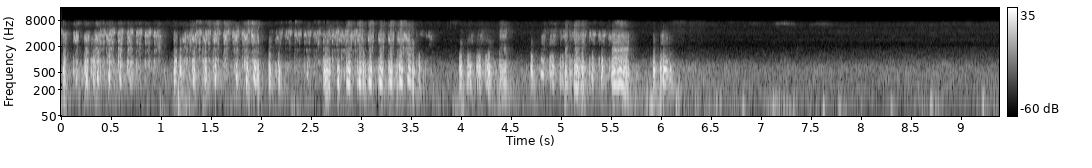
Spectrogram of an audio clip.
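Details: Black stork young at an oak-tree nest in Poland, 31 July 2017, during training flights, giving hoarse, wheezy, rapidly pulsed calls in quick bursts for about six seconds, then quiet background hiss.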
